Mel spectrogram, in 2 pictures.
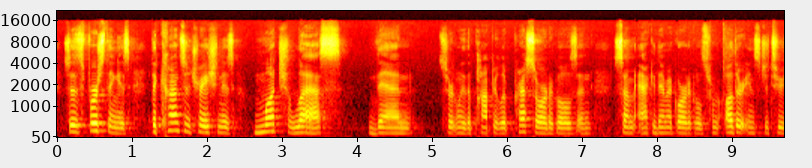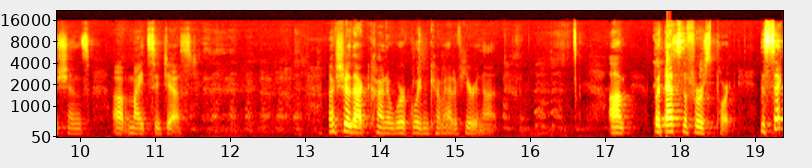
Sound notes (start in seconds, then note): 11.5 laugh; 15.6 laugh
